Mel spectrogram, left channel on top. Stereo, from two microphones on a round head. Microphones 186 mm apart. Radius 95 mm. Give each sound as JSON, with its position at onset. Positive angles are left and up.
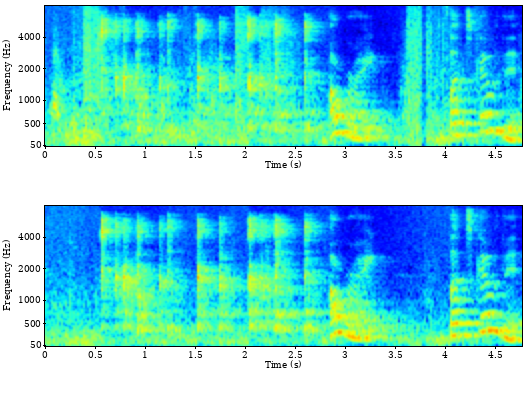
{"t": 0.5, "sound": "a clap", "side_deg": 70, "distance_m": 5.0}
{"t": 2.8, "sound": "a woman speaking", "side_deg": 20, "distance_m": 2.0}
